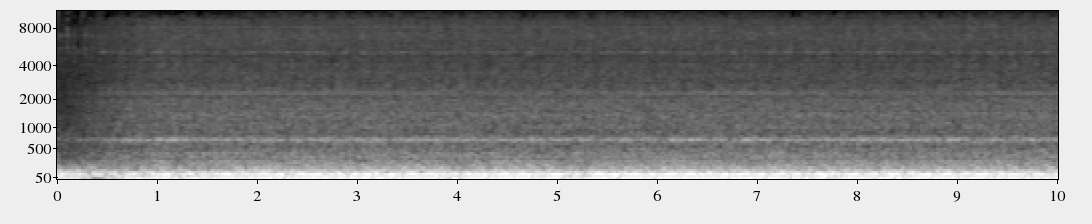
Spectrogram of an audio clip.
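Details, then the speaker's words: 1955 Chevy truck with late-model GM LS V8, original injectors, temporary exhaust, first run after year-long build, coolant about 187°F: smooth even settled idle rumble, no knocking, ticking or exhaust leaks; healthy. "No exhaust leaks. No rod knocks, no lifter ticking, no nothing. Everything is running exactly how it should be."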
